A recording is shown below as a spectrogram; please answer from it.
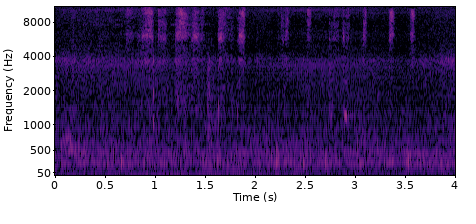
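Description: Marker pen writing on a whiteboard, very faint: a string of short, scratchy strokes starting just under a second in and running for about three seconds.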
